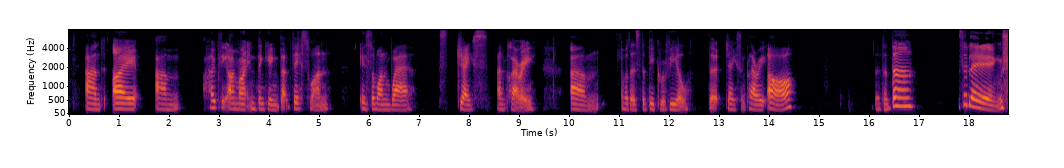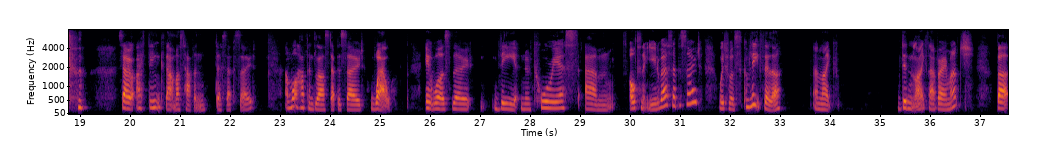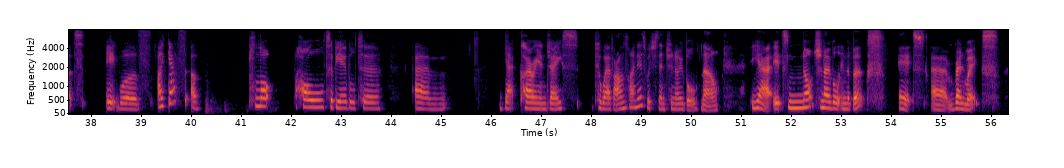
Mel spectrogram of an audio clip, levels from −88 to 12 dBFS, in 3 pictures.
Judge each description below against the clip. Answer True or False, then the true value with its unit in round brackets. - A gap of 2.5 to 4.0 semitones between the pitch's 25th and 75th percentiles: False (5.1 semitones)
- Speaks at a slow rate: True (110 wpm)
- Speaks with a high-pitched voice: True (210 Hz)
